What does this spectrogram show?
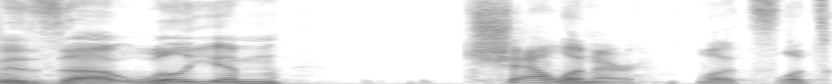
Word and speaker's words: Chaloner: Maybe his family is French, but he's English, so it's Chaloner.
